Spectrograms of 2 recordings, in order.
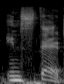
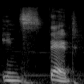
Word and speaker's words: instead: And then your words like instead. So the word is instead, not instead. The stress is on the second syllable, right?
